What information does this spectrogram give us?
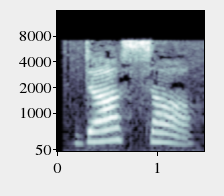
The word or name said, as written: Dassault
